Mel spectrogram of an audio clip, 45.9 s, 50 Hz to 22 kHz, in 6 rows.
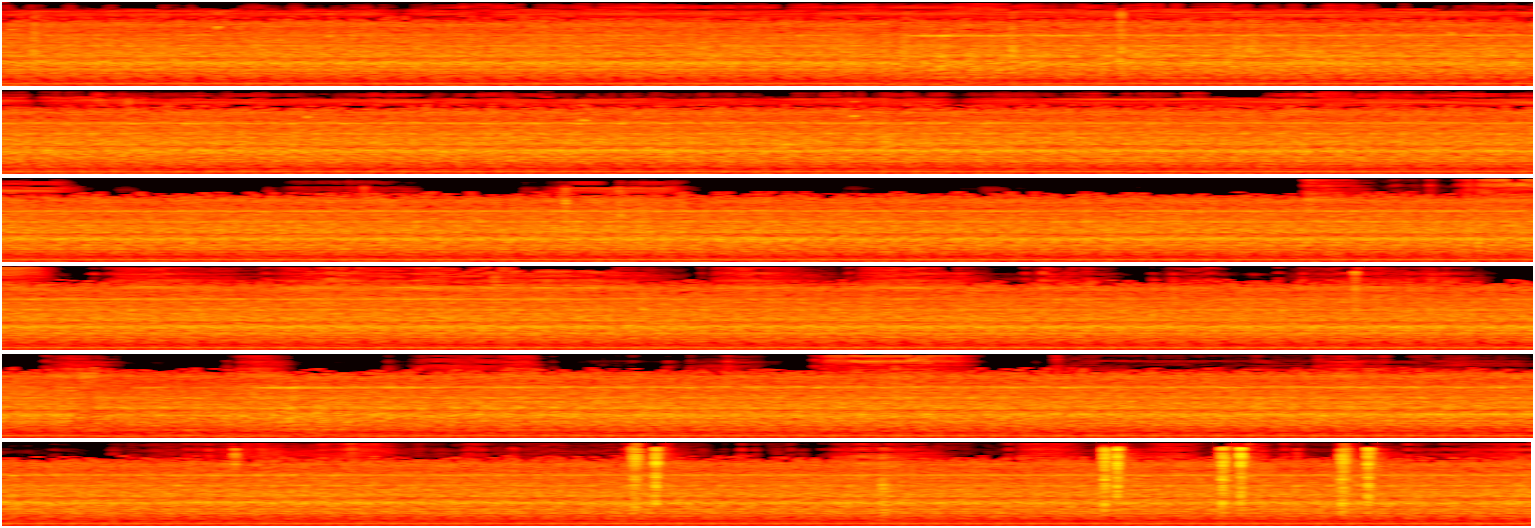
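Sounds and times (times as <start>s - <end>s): model motor hum: 21.8s - 45.9s.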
